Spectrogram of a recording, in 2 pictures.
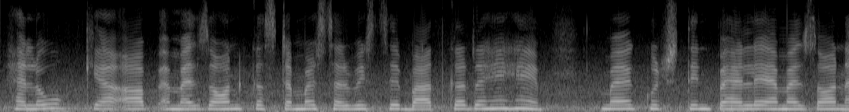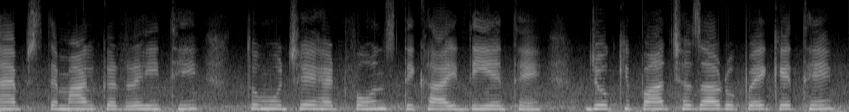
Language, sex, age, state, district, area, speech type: Urdu, female, 30-45, Uttar Pradesh, Aligarh, urban, spontaneous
